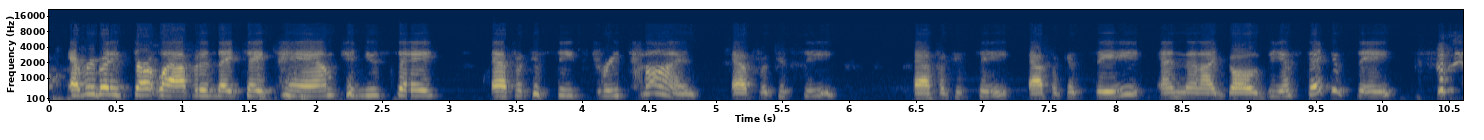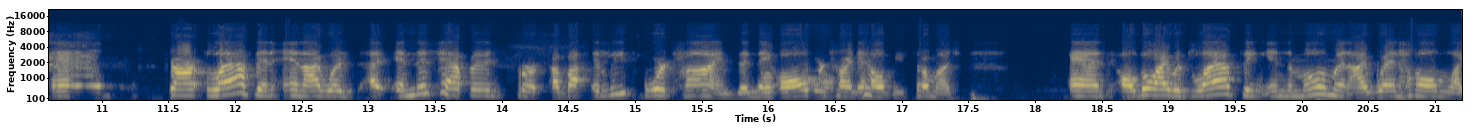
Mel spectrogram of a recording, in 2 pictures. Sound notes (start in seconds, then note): 10.4 laughs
